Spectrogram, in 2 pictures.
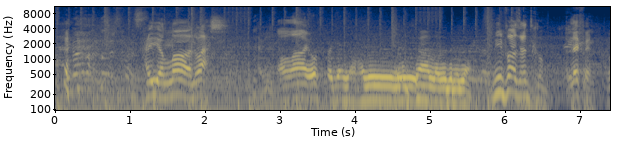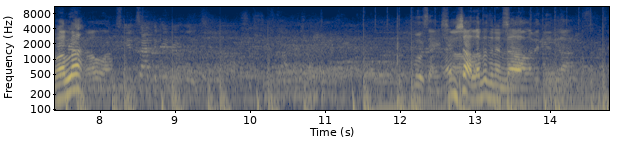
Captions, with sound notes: - [In Arabic] Here comes the monster! - May God bless you habibi. - InshaAllah if God allows it. Who won in your bracket? Leffen. - Really? - Really! - You're winning inshaAllah. - InshaAllah if God allows it - InshaAllah God allows it.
